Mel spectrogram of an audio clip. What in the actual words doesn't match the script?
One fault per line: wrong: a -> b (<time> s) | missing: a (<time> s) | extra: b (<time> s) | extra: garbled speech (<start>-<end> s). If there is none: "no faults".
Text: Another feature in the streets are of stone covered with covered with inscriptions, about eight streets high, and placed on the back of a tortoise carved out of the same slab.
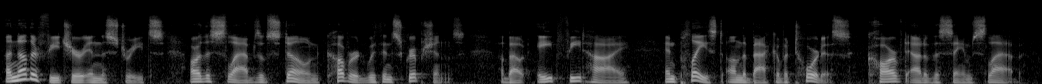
extra: the slabs (2.0 s)
missing: covered with (3.8 s)
wrong: streets -> feet (5.6 s)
